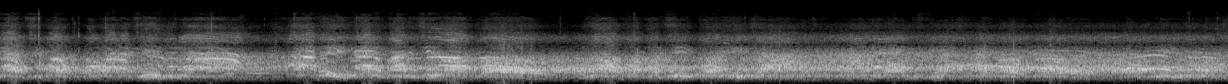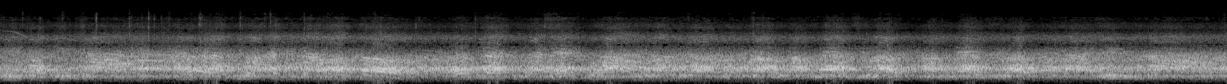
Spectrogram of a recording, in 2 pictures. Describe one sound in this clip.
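A large crowd of men sings and chants loudly in a big open stadium.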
